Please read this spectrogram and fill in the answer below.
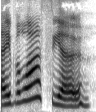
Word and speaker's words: Velosio: Probably when we all met in Ohio on day one of Velosio, when we learned how to say Velosio. We did. The name came from the term velocity, and I'm glad that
